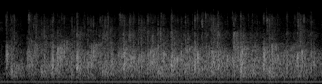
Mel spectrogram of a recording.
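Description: An audience claps together as a clap offering to God, a dense, steady burst of applause that holds at an even level for about three seconds, with a faint low electrical hum underneath.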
